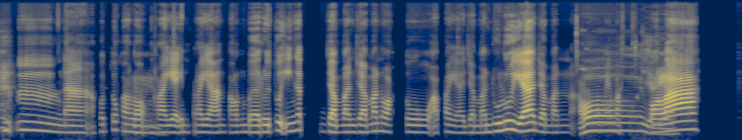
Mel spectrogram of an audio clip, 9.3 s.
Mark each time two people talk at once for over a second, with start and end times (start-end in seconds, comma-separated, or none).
7.3-8.5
